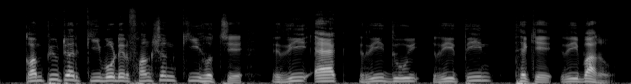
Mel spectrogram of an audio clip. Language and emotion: Bengali, neutral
